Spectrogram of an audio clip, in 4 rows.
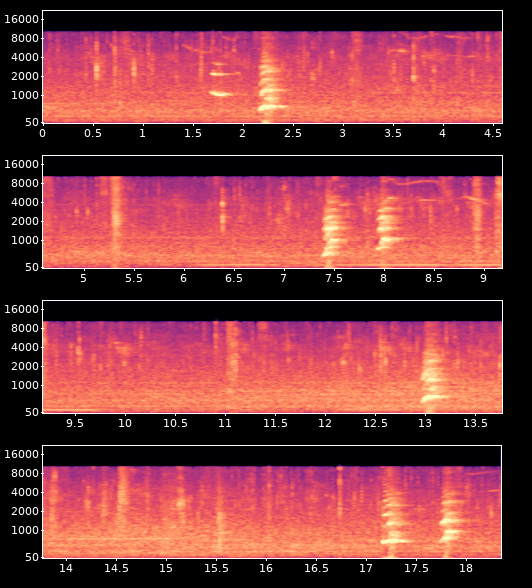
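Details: Four-week-old Siberian Husky puppies at feeding time, 10 May 2009: short, sharp squealing yelps and whimpers with bright harmonics. They come in scattered bursts of two or three, separated by quiet stretches with a faint low hum.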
